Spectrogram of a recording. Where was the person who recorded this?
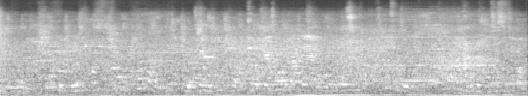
in a cafe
